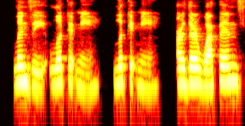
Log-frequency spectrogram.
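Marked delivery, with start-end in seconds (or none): none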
